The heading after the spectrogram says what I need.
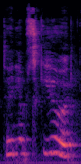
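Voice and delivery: put-on a small frightened child asking Daddy; child's voice. Daughter to dad in the fort, mock scared child voice. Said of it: "She goes".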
